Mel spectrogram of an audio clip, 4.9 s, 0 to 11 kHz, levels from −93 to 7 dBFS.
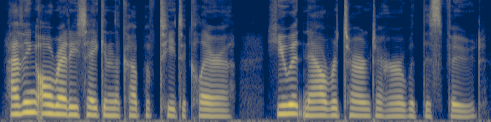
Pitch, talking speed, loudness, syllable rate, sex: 190 Hz, 205 wpm, -19 LUFS, 5.6 syllables/s, female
